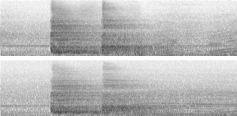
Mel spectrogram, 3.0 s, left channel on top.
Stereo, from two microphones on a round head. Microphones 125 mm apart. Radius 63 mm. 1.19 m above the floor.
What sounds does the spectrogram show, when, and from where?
0.6 s a cough: 65° left (ahead or behind), 1.3 m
